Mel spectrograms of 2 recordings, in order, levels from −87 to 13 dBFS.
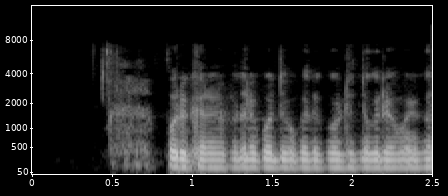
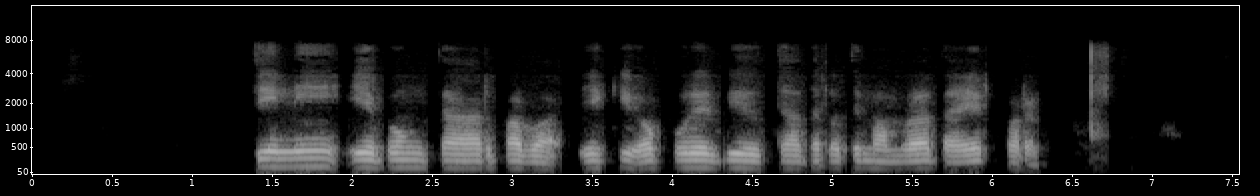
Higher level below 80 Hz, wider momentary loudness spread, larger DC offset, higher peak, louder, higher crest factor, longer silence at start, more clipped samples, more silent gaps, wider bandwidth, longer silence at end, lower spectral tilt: first, -56 dBFS vs -72 dBFS; about the same, 7 LU vs 8 LU; neither; first, -2 dBFS vs -6 dBFS; first, -18 LUFS vs -27 LUFS; second, 16 dB vs 22 dB; second, 0.5 s vs 1.4 s; neither; neither; second, 7 kHz vs 8 kHz; second, 0 s vs 0.85 s; first, -8.5 dB/octave vs -5 dB/octave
